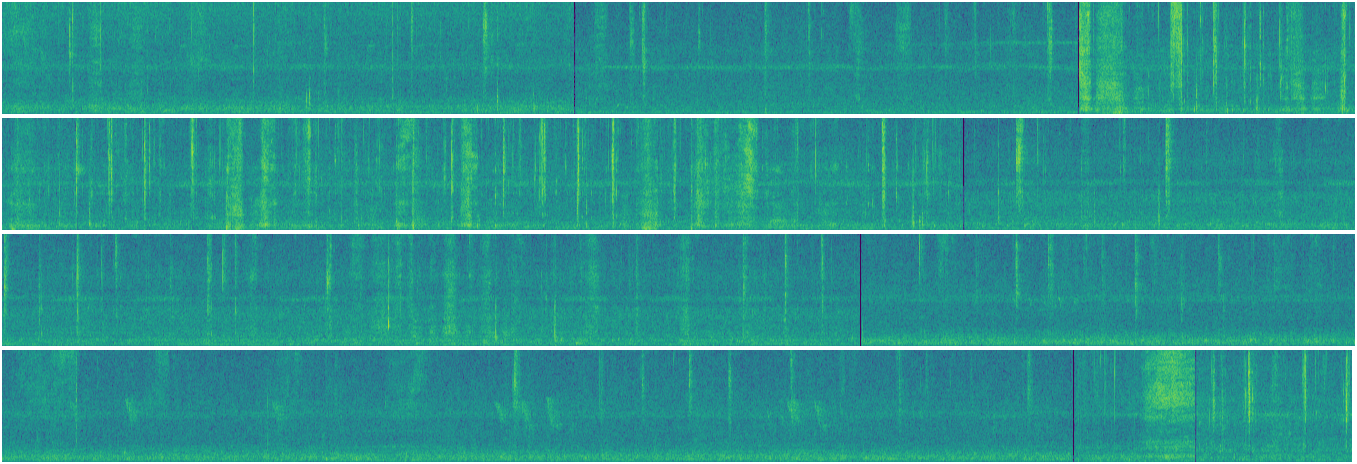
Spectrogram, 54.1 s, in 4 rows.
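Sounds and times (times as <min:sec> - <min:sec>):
wet chewing and lip-smacking: 0:10.8 - 0:25.4, 0:52.5 - 0:54.0.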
